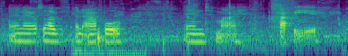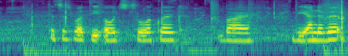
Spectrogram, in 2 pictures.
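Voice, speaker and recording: Holding her phone camera at arm's length, a young woman in her twenties, a fitness vlogger, talks to it in a chatty, slightly self-conscious way. Her voice is mid-range, and the background is noisy. The settings include her home rooms, a gym room, and a parked car.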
